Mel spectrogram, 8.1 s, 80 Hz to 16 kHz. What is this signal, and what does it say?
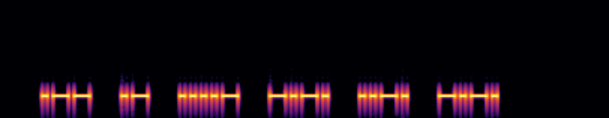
Morse code, heard as a keyed tone, about 17 wpm, spaced as for 12 wpm, 700 Hz. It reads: WA4CFC
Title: USA Call Signs - 6 Characters - 2x Character Spacing - 17wpm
